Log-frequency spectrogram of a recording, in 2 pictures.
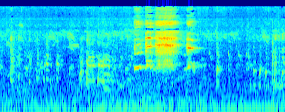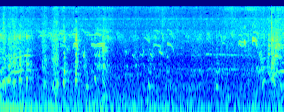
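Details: Red junglefowl on a farm in Cambodia: one loud, harsh, rasping call of about a second near the middle, set among many faint chirps and clucks from other birds and low steady background hum.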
